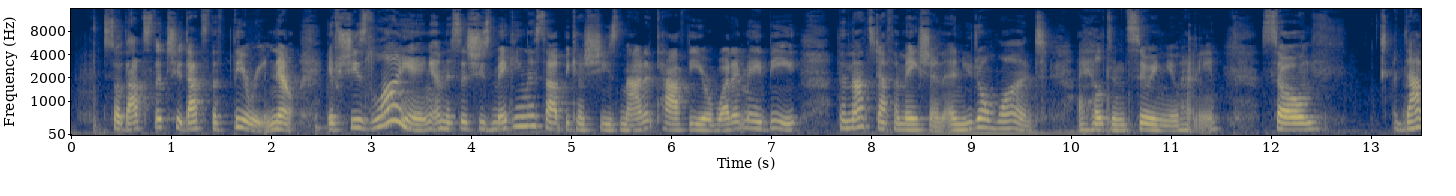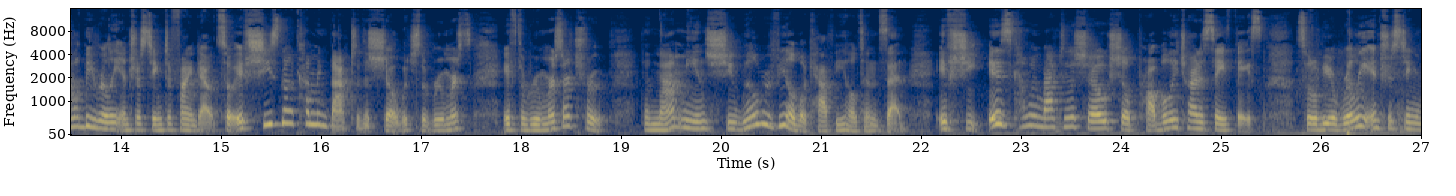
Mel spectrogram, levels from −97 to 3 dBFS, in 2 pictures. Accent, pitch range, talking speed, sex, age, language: American, 165-225 Hz, 210 wpm, female, 20-39, English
